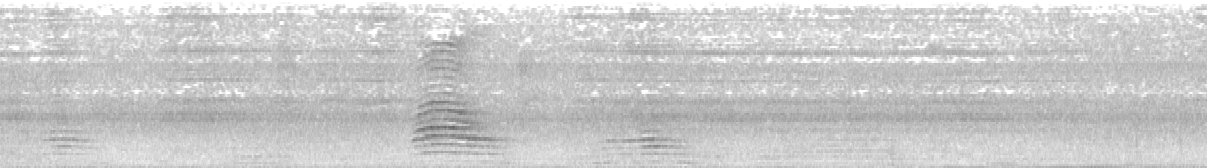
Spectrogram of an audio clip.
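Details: Newborn kittens in a home giving a few thin, high meows, one clearer cry midway and fainter ones before and after, over a steady low background hum.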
